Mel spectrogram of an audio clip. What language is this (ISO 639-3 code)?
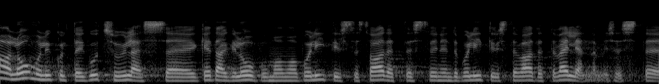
est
